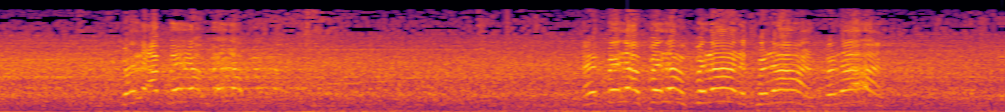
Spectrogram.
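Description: A young woman shouts and sings joyfully into a microphone.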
